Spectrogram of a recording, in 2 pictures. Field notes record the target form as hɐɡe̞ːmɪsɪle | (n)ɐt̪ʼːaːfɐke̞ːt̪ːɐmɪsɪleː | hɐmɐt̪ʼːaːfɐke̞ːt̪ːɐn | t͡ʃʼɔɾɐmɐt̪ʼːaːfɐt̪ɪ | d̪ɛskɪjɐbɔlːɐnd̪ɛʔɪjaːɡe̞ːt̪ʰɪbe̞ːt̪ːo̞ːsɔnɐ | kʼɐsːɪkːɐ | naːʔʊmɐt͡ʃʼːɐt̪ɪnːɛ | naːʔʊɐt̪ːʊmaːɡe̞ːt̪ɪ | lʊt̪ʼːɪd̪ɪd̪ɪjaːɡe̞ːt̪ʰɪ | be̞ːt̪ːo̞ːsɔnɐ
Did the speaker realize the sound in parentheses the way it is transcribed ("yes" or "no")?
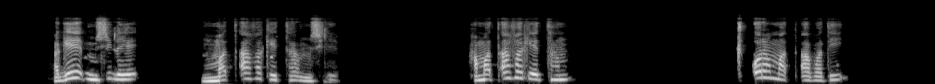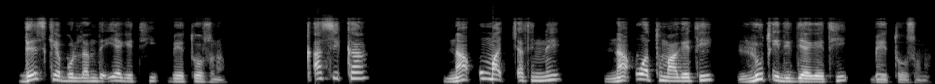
no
